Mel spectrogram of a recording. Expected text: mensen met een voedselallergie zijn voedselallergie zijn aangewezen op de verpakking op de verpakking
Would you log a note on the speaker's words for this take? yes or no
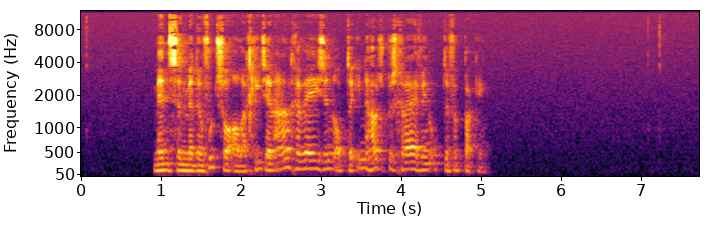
yes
